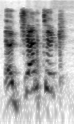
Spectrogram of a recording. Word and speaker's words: agentic: And one of them is the term agentic. I don't even know if I'm pronouncing that correctly. – No, you did right.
